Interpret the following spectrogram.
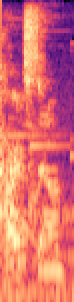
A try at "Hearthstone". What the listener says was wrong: Hearthstone! Hearthstone. No, it's Hearth with an H. It's Hearthstone.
